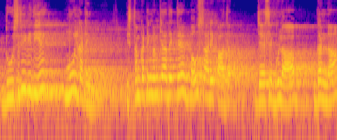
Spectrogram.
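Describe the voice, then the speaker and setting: A man's voice: very high-pitched, a little mellow, muffled recording. A man teaching a biology lesson in Hindi with a Rajasthani accent, explaining step by step and asking and answering his own questions at a classroom board. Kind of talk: classroom lecture. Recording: echoey room with long reverb.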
